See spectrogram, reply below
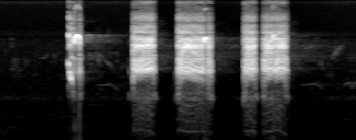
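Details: Sindhi black francolin gives a loud harsh phrase: a brief clipped opening note, then two long rasping notes, then a quick pair of grating notes, against a silent background.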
